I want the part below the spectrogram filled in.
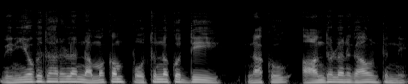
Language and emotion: Telugu, fearful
